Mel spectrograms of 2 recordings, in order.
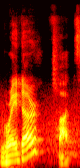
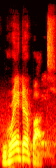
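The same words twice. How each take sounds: First: Greater part stretched very slowly, rising on greater; slow drawn-out repeat. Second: Said in the usual way. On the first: Shown as a demonstration. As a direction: draw out greater part for the class. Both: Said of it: "অধিকাংশ ইংরেজি কি?".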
